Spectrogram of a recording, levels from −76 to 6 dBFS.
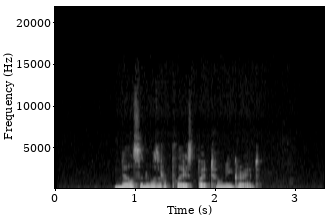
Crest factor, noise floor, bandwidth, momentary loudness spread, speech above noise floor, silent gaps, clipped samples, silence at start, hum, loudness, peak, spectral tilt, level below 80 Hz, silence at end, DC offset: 16 dB; -62 dBFS; 14.5 kHz; 12 LU; 38 dB; none; under 0.1%; 0.75 s; none; -26 LUFS; -10 dBFS; -7.5 dB/octave; -58 dBFS; 0.85 s; under 0.1%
